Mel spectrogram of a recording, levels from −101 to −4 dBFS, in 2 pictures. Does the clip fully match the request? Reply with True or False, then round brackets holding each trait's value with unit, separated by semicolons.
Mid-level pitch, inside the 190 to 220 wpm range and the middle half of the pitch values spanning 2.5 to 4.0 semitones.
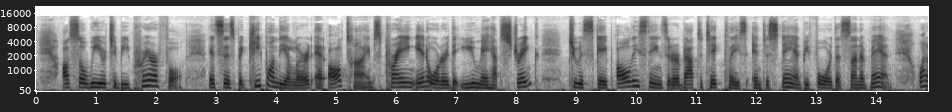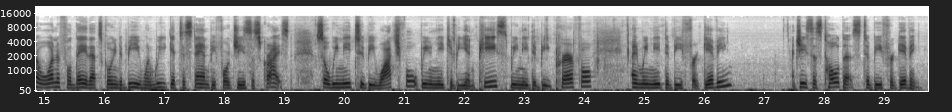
False (175 Hz; 175 wpm; 3.7 semitones)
